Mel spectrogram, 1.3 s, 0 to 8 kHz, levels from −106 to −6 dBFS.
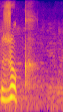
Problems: continuous background conversations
